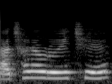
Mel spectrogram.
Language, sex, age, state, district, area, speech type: Bengali, female, 18-30, West Bengal, Malda, urban, spontaneous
